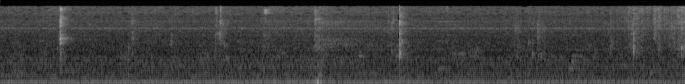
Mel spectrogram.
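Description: Close-up eating sounds: scattered wet mouth clicks and smacks from chewing and finger-licking, over a steady low hum.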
